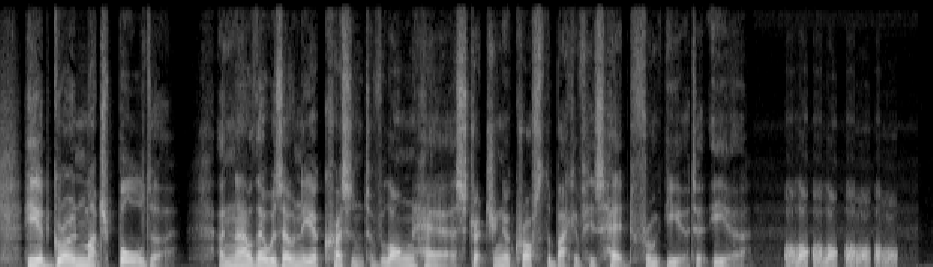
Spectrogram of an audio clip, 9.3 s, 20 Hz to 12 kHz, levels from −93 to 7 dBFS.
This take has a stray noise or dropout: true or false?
true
